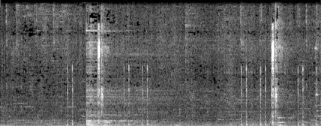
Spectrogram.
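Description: Lock It Link Eureka Treasure Train video slot machine playing its game music and reel-spin sounds. A new spin sets off a sudden sound about two seconds in, and another comes shortly before the end, over a busy casino background.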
